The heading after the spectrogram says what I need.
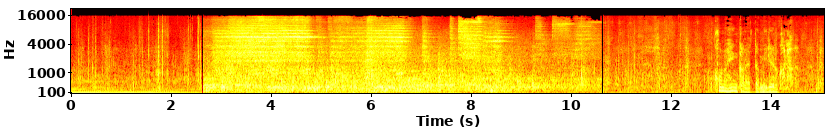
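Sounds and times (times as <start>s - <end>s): rumble of train cars: 0.0s - 15.0s
train wheels squealing: 2.7s - 10.6s.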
